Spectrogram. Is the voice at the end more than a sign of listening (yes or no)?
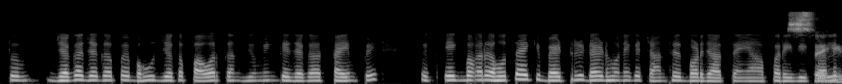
no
